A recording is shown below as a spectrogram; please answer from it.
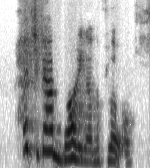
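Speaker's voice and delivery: put-on British accent, thriller narrator style. Retelling an audiobook that played out loud at the gym, in a British accent. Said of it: "a British accent going like".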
